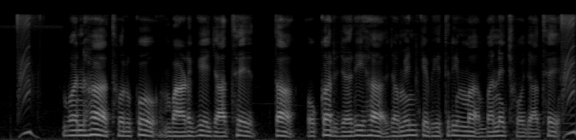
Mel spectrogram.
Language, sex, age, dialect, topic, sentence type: Chhattisgarhi, male, 31-35, Eastern, agriculture, statement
